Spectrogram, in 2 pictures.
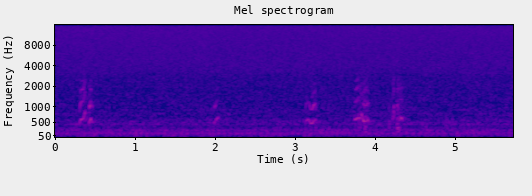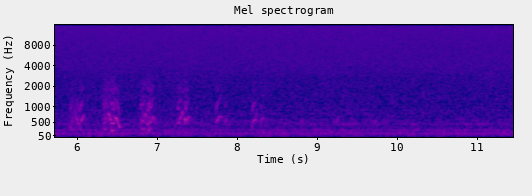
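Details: A guinea pig enjoying a massage gives soft, short squeaky chirps in loose, irregular bursts over a steady low hum.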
